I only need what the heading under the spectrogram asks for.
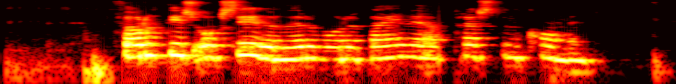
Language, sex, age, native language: Icelandic, female, 20-29, Icelandic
